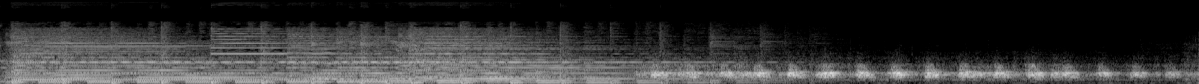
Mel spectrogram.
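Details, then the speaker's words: Unborn baby's heartbeat in a pro-life announcement about unplanned pregnancy: music, then a rapid whooshing pulse at about 140 a minute. "The beautiful sound of an unborn baby's heartbeat can bring fear into the heart of a woman facing a pregnancy she was not prepared for."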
